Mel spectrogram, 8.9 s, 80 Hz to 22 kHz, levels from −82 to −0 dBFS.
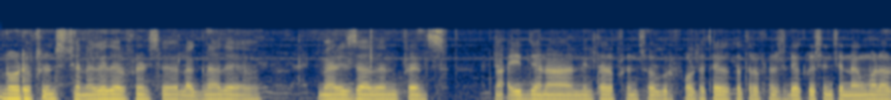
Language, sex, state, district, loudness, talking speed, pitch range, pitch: Kannada, male, Karnataka, Raichur, -18 LUFS, 150 wpm, 120-125 Hz, 125 Hz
